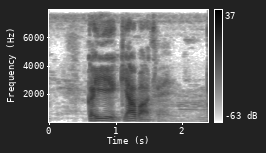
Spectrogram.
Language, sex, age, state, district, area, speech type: Hindi, male, 60+, Uttar Pradesh, Mau, rural, read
